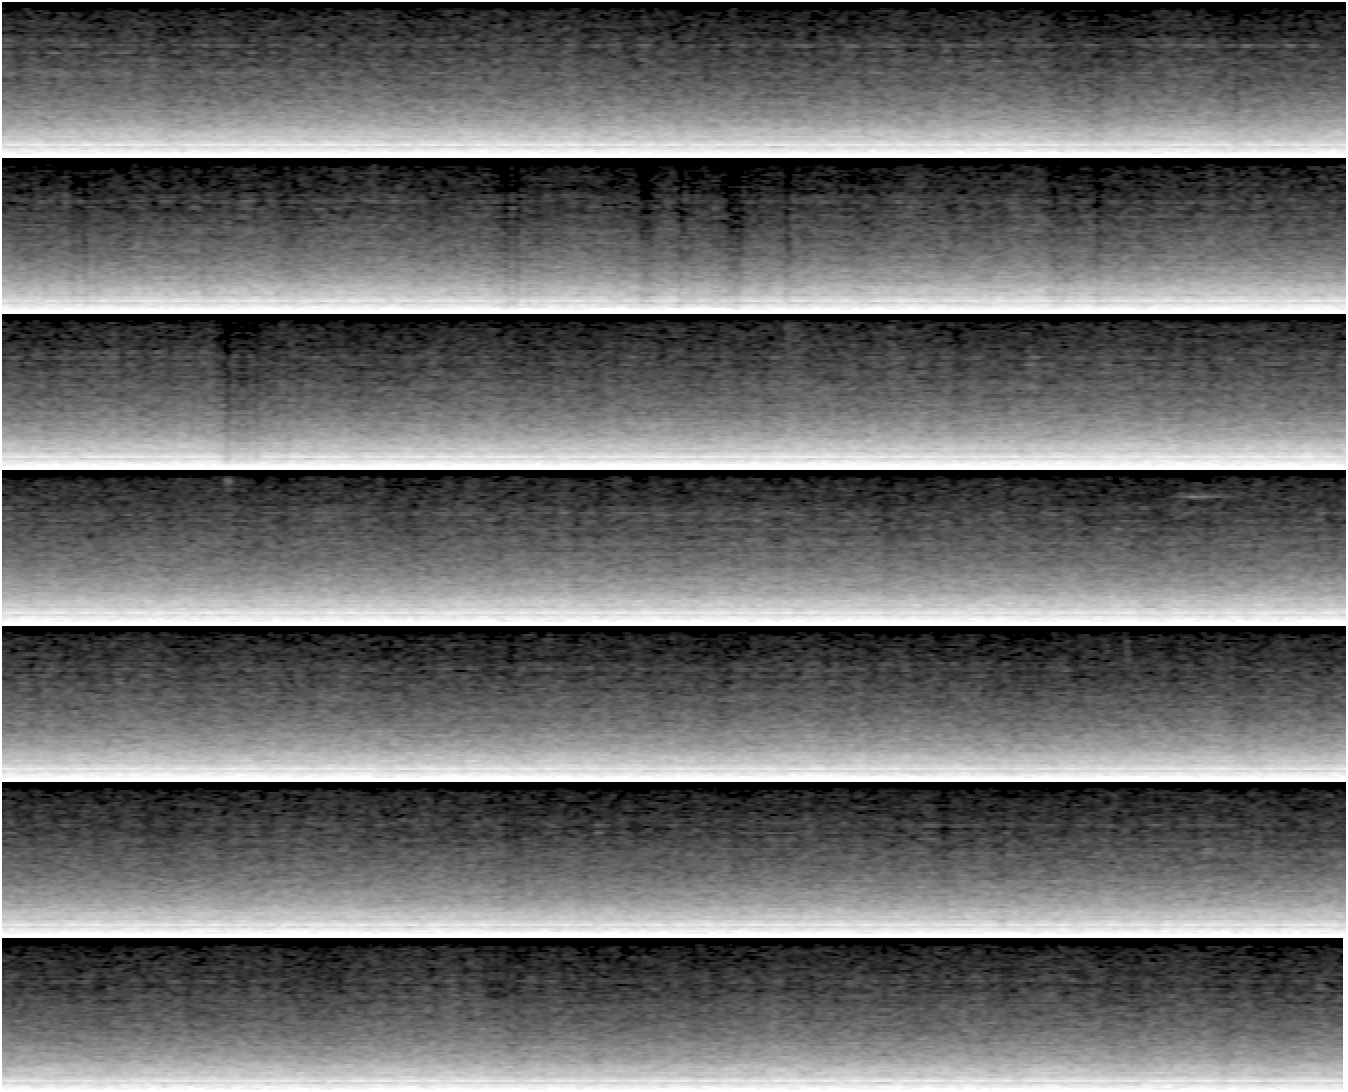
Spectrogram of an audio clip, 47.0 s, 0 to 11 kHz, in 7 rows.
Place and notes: {
  "title": "ESAD, Caldas da Rainha, Portugal - 2º place",
  "date": "2014-02-28 14:30:00",
  "description": "place-roof\nrecording-H4N Handy Recorder\nsituation-sound pickup from the noise of the air conditioner\ntechniques-stereophonic pickup",
  "latitude": "39.40",
  "longitude": "-9.13",
  "timezone": "Europe/Lisbon"
}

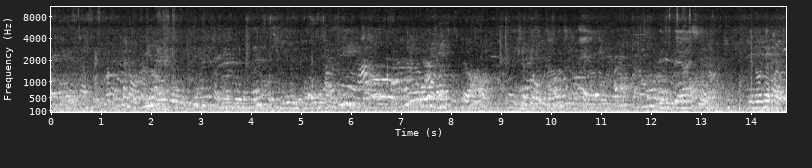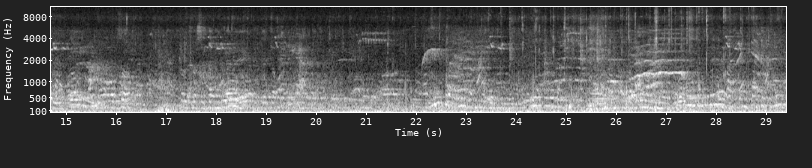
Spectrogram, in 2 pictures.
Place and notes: {
  "title": "Murano Province of Venice, Italy - donne e bambini in piazza",
  "date": "2012-04-02 17:58:00",
  "description": "donne anziane e bambini in piazza, Murano, Venezia;",
  "latitude": "45.46",
  "longitude": "12.35",
  "altitude": "4",
  "timezone": "Europe/Rome"
}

